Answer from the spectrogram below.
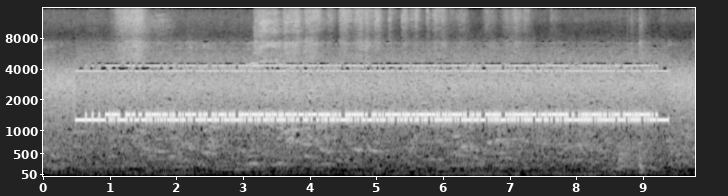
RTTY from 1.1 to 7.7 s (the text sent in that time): ZMMD ICXP OFVP UXSN ZSZY ZTAT ZWVS HVLP EIZN ENUJ NKCV RVIS FOAA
